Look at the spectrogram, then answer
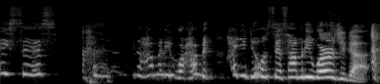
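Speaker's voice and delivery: tiny, very high-pitched little voice. Quoting Goldie while writing an article at a coffee shop, Goldie's little voice. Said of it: "with her little voice".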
